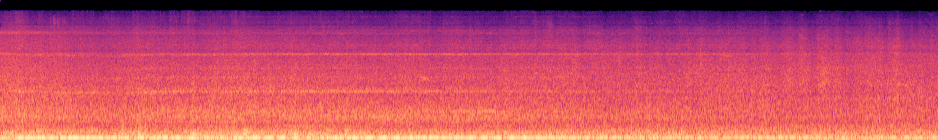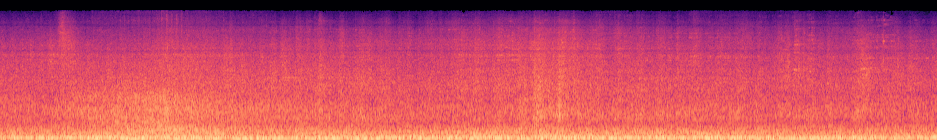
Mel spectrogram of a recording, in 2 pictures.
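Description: Union Pacific diesel-electric locomotives rumbling past, heaviest in the first several seconds. They are followed by a long string of double-stack container well cars rolling by with steady wheel-on-rail noise.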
